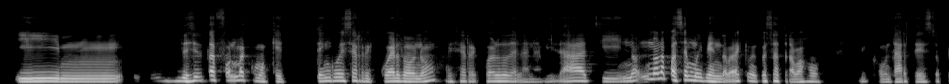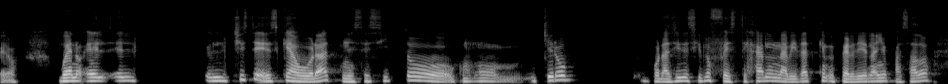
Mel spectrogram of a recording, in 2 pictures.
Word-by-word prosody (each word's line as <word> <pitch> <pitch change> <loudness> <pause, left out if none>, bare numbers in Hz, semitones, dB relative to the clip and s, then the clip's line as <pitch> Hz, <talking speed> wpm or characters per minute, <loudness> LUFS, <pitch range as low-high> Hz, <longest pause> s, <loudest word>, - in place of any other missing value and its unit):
y, 140 +1 +6
mm, 135 0 +2 0.3
de 150 -1 -1
cierta 180 +5 +2
forma 195 0 0
como 140 -8 -2
que 130 -3 -5 0.3
tengo 160 +3 +1
ese 170 +1 +1
recuerdo, 145 -1 +2
¿no?, 150 +9 0
ese 135 +1 -5
recuerdo 145 +1 0
de 135 - -2
la - - -8
Navidad 145 +6 -1
y 135 -1 -4
no 160 +4 0
no 255 - +1
la 275 - +1
pasé 205 -4 +3
muy 180 -3 +3
bien, 140 -4 +3
la - - 0
verdad - - +2
es - - -12
que 165 - -4
me 140 - -2
cuesta 145 +2 0
trabajo 125 -1 -3 0.3
de 135 +1 -14
contarte 125 0 -5
esto, 125 0 -7
pero 65 0 -5 0.4
bueno, 160 +2 +5
el 165 0 +3
el 170 -1 -1 0.6
el 165 -1 +1
chiste 220 +2 0
es 145 +1 -2
que 170 - +1
ahora 145 +4 +4
necesito 145 +4 0
como 140 - -5 0.2
quiero, 205 +2 +1 0.7
por 135 -2 -1
así 130 +5 +1
decirlo, 165 +1 -1
festejar 145 +2 -2
la 165 - 0
Navidad 140 -1 0
que 170 - -2
me 145 - -3
perdí 130 0 +1
el 135 - 0
año 150 +1 0
pasado 140 +7 -3
145 Hz, 180 wpm, -22 LUFS, 135-165 Hz, 0.7 s, y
